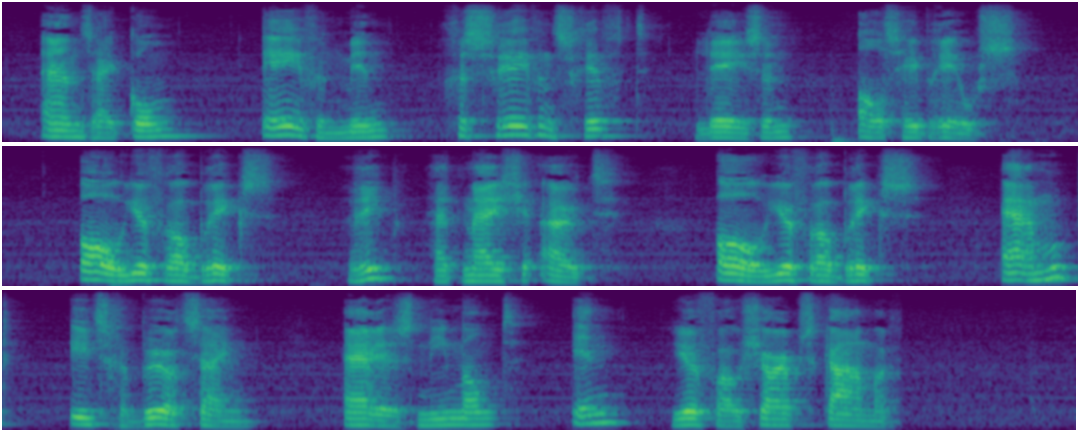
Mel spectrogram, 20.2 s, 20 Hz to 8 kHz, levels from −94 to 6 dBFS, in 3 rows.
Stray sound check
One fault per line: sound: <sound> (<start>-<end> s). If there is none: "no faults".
no faults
